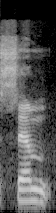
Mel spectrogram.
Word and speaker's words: SIM: Um, so a sim. So, I keep I keep wanting to call it a seam. I got so used to calling it a seam. I got so used to the European pronunciation.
